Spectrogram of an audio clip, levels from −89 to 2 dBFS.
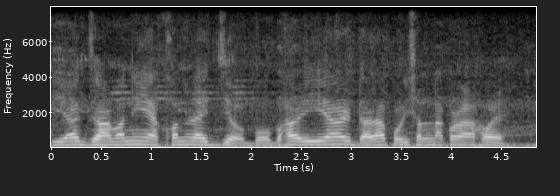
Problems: constant background noise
